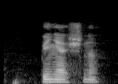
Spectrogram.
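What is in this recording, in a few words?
"пинясьны", Komi, male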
